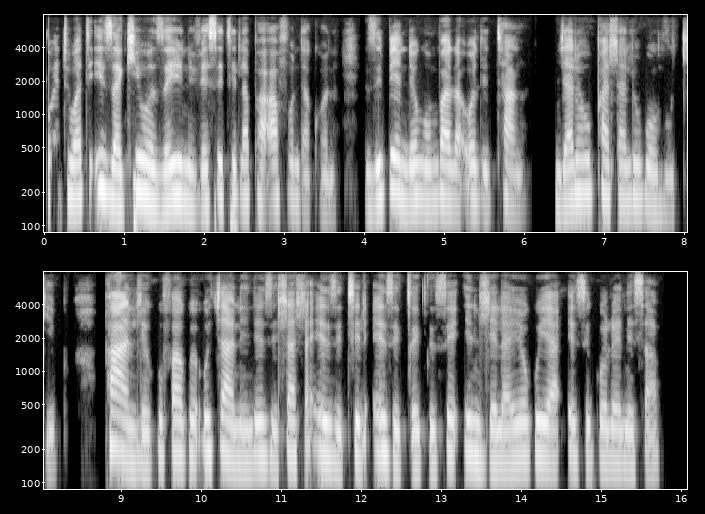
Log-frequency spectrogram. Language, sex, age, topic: North Ndebele, female, 36-49, education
